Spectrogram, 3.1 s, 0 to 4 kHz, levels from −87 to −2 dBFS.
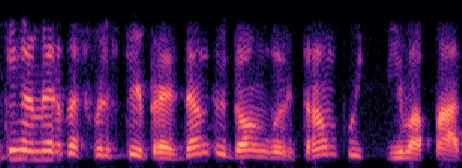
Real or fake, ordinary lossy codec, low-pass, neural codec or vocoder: real; Opus, 64 kbps; 3.6 kHz; none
